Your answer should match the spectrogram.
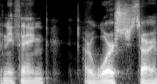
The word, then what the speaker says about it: Warsh: I doubt that Walsh has said anything, or Warsh, sorry, I mispronounced his name. His name is basically pronounced like if you live in the Northeast and are trying to say wash.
